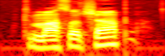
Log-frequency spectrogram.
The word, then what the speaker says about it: Tommaso Ciampa: Tommaso Ciampa? – Thank you.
